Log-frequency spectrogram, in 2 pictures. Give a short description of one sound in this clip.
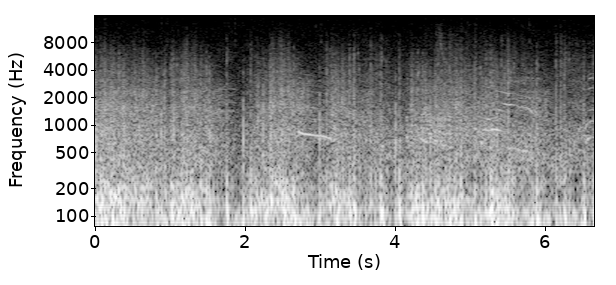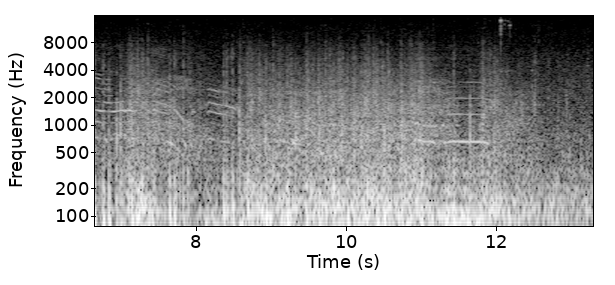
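Distant musket fire crackles and rumbles in a battle.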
